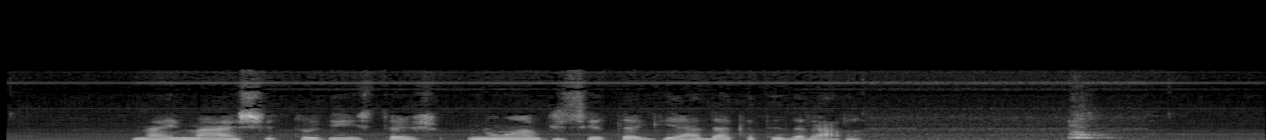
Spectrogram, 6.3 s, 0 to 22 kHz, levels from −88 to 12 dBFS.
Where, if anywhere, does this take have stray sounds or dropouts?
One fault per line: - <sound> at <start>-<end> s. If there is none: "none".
- bark at 5.3-5.6 s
